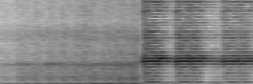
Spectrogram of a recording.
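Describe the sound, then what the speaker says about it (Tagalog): A car's stock horn sounds in a few quick bursts, loud and close, cutting in after a steady engine hum. "subukan mo naman magbusina, stock horn"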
